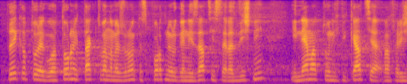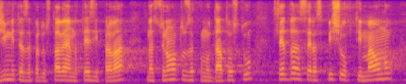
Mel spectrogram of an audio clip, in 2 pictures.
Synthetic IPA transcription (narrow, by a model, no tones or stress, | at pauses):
t̪ɤjkɐt̪ɔɾɛɡulˠɐt̪ɔɾnit̪ak̚t̪ovɛnɐmɛʒd̪oɾɔd̪nit̪ɛspɔɾt̪nioɾɡɐnizat̪siːsɐɾɐzlit͡ʃni | inʲamɐt̪unifikat̪sijəvɐfɾɛʒimit̪ɛzɐpɾɛd̪ost̪avʲɐnɛnɐt̪ɛzipɾɐvafnɐt̪sionalˠnot̪ozɐkonod̪at̪ɛlˠst̪vo | slɛd̪vɐd̪ɐsɛɾɐspiʃɛopt̪imalˠno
